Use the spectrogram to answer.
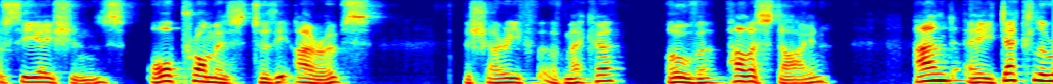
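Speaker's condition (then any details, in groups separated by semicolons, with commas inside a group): No condition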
